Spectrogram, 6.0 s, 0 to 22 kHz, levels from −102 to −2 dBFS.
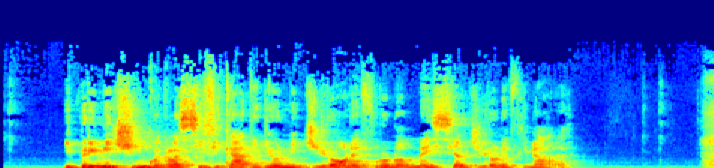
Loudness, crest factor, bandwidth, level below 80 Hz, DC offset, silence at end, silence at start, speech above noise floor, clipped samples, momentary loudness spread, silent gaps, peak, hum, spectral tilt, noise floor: -17 LUFS; 16 dB; 15 kHz; -48 dBFS; under 0.1%; 0 s; 0.55 s; 38 dB; under 0.1%; 9 LU; none; -2 dBFS; none; -5 dB/octave; -55 dBFS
